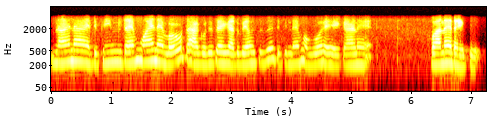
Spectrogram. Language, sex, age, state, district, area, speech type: Assamese, female, 45-60, Assam, Lakhimpur, rural, conversation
